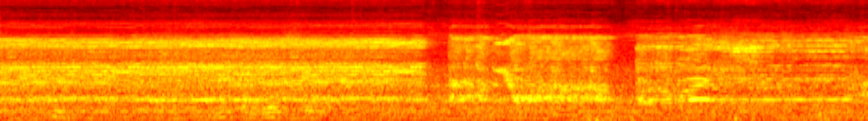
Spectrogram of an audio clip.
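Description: Battery-powered transforming robot-car toy playing its electronic tune and sound effects, a steady high-pitched electronic sound that cuts out briefly about three seconds in and again about a second and a half later.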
